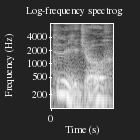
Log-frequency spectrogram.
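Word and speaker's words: Tillich: 파울 틸리히죠. 이제 독일식 발음은 파울 틸리는 흔히 문화 신학자로 알려져 있고 철학적 신학자라고도 알려져 있습니다만 그의 유명한 신학적 방법론이 상관관계의 방법론이다.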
